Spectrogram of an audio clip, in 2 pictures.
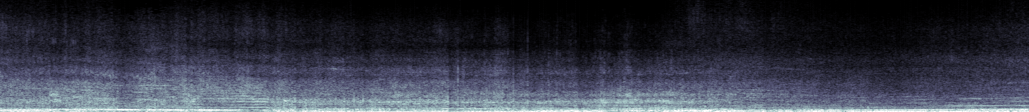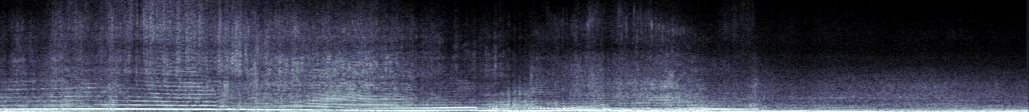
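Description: Racing car engines roar loudly and rise and fall in pitch as cars speed past.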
